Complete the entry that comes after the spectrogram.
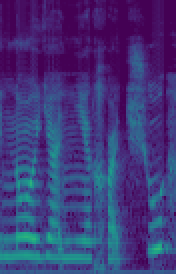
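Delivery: ordinary talk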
